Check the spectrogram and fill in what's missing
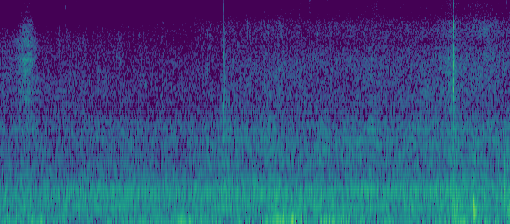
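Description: Honey bees from a feisty, agitated colony buzz steadily during a March hive inspection, a dense continuous hum holding close and even throughout, with a few brief louder passes near the microphone.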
